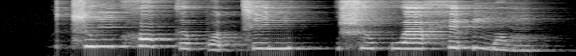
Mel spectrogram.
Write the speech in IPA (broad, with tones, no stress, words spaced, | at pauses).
t͡su˦ŋhɔ˥˧ kə˧pɔ˨t̚si˦n | ɕo˦pwa˦ he˦ʔ mɔ̃˨˩m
